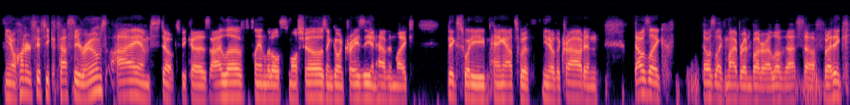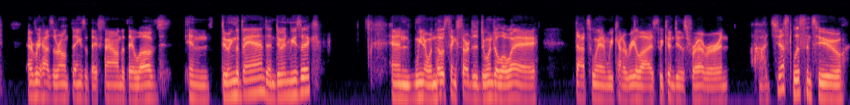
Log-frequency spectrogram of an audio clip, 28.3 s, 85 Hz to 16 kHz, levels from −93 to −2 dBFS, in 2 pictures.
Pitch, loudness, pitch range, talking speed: 120 Hz, -22 LUFS, 115-130 Hz, 195 wpm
